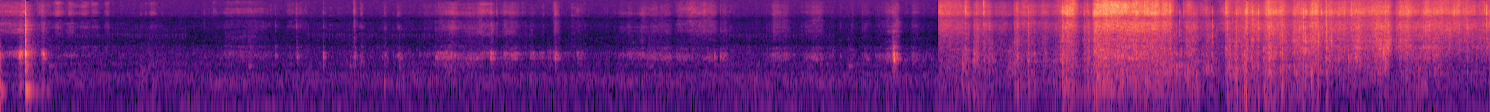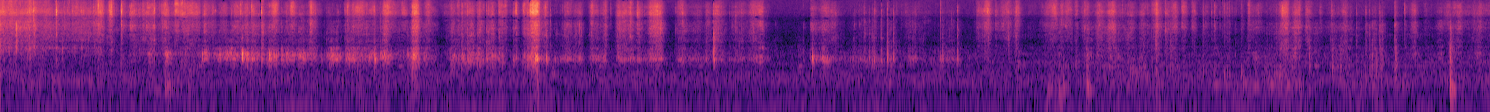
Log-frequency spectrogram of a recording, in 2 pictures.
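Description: A light knock as a small wooden piece is set down on a cutting mat, then a large sheet of thin paper rustling and crinkling as it is handled and folded over on the mat. The rustling is loudest for several seconds near the middle, with lighter rustles and small taps after.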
